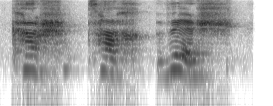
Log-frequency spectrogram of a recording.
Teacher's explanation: you need to move your tongue from being bent back for that shy sound to being pushed forward to the T sound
